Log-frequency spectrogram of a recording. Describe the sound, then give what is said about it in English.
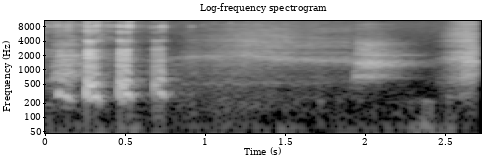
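A dog barks four times in quick succession, then falls quiet; a faint whine or rustle follows near the end. “I just hear him barking and it breaks my heart every time.”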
